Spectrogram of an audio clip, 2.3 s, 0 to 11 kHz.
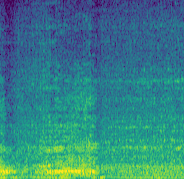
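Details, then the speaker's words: Fuel-injected Suzuki Hayate 125 that won't start and stalls, with no dashboard lights or starter, kick-started: rough, uneven note surging and sagging, misfiring then dying; misfire from weak spark. "Okay yon yan medyo medyo palyado nga lang tapos namamatay an ang problema"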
